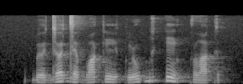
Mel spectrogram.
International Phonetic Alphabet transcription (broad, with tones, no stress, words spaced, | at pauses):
ɓø˨dœ˦ dɛ˨bɑ˧kny˨k ɳu˦bi˦kŋɵ˨˦k ðˤɛ˧k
